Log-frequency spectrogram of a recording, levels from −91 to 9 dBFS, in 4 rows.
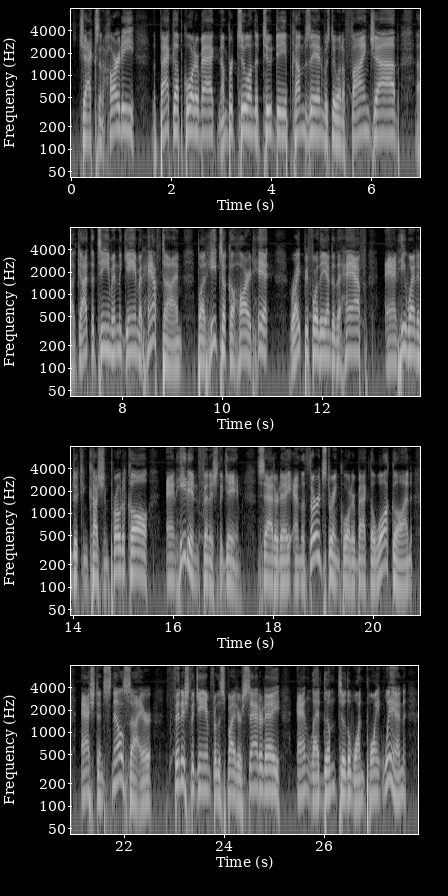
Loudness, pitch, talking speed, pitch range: -24 LUFS, 140 Hz, 170 wpm, 120-160 Hz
